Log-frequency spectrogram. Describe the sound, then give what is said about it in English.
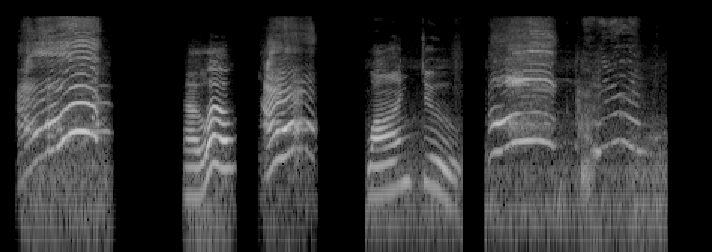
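An orca in America mimics human words in six squeaky, wheezing bursts that rise and fall like speech, each separated by short silences, loud with no other sound around them. “you don't need us to actually break the news to you that in America, uh, they made one of these poor things talk.”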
